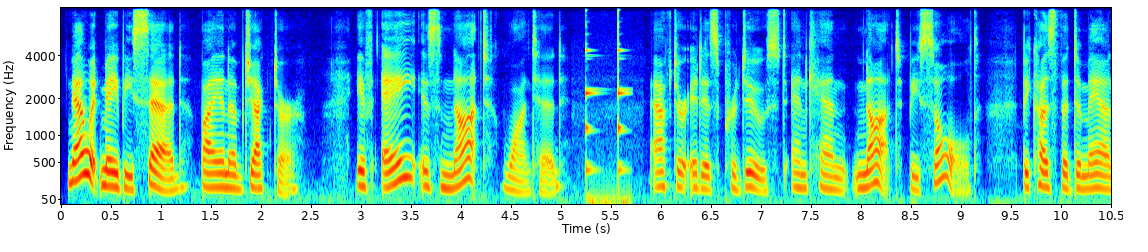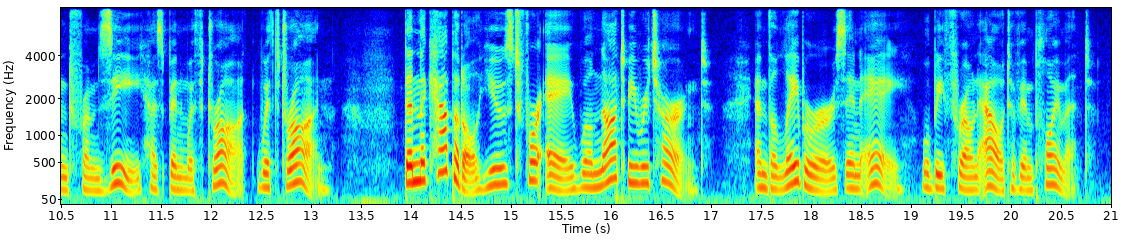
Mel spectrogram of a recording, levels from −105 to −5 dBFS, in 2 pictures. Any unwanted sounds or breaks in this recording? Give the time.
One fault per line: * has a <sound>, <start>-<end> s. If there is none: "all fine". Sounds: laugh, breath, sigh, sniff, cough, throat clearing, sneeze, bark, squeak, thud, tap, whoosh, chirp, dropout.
* has a tap, 5.2-5.7 s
